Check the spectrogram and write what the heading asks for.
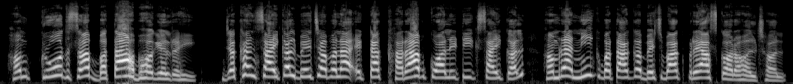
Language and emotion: Maithili, angry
